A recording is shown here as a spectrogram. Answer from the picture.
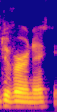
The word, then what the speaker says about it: DuVernay: but I know people like your favorite Ava DuVernay, or whatever, how you pronounce her name. – Yeah. Know, Ava DuVernay.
